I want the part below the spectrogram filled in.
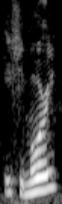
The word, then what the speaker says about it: Ishimori: Ishimori? – Yeah. – Yeah, you get 5 points for being able to pronounce that.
